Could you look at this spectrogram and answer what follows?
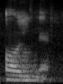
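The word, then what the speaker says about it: Euler: hoy sería el 1 creo que es alemán si no me equivoco y se pronuncia hoy entonces cuando ustedes tienen en el escrito hoy así se lee oyler vamos vamos diciendo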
